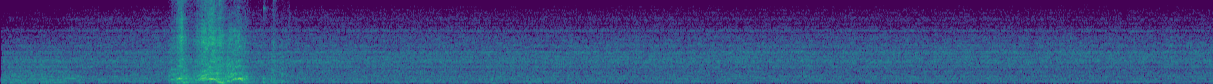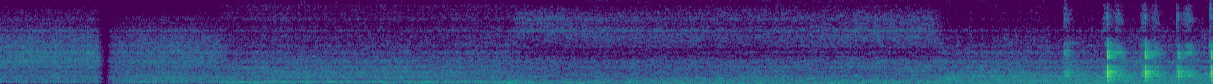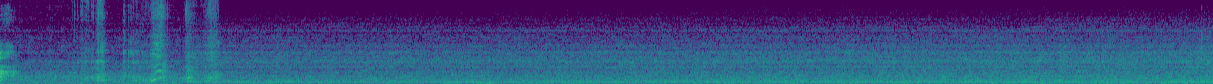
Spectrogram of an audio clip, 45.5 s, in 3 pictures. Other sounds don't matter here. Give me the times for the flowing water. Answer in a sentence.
The flowing water can be heard from 0.0 to 45.4 s.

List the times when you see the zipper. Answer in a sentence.
The zipper can be heard from 2.1 to 3.6 s and from 31.2 to 33.1 s.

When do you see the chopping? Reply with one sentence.
You can hear the chopping from 28.4 to 30.6 s.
